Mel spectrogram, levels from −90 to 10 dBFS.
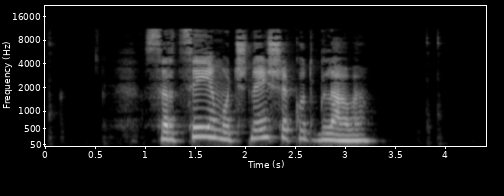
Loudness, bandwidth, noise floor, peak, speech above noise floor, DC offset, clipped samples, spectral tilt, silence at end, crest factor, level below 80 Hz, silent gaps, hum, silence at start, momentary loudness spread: -22 LUFS; 11.5 kHz; -68 dBFS; -6 dBFS; 45 dB; under 0.1%; under 0.1%; -3 dB/octave; 1.15 s; 18 dB; -70 dBFS; none; none; 1 s; 13 LU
